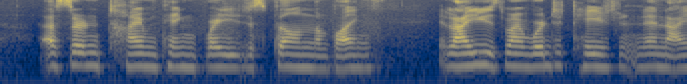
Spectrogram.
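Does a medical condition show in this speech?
Yes: damaged diaphragm.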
